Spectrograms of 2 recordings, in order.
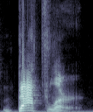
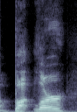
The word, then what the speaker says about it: Battler: However, in the Romanj, the way his name is pronounced sometimes comes out as Butler. So is he a butler or a battler? He's a battler butler. Okay, but no, he's Battler, Count Battler, all right?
